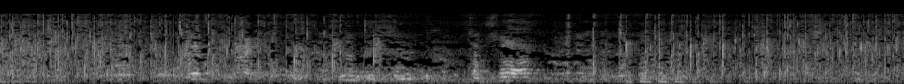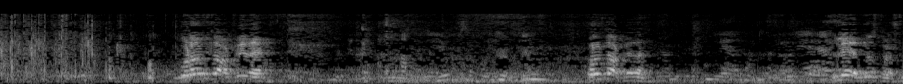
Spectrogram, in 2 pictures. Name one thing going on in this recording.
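An older man speaks through a microphone in a large echoing hall.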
